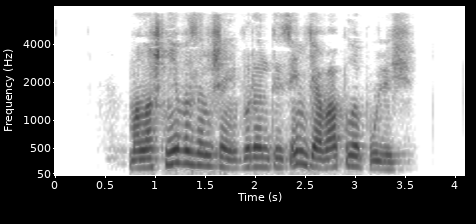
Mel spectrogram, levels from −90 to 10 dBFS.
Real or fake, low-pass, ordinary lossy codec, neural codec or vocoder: real; 7.2 kHz; AAC, 32 kbps; none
